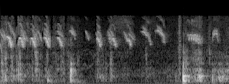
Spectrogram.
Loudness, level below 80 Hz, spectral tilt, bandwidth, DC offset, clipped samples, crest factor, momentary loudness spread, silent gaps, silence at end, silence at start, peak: -17 LUFS; -46 dBFS; -3 dB/octave; 10.5 kHz; 0.2%; under 0.1%; 20 dB; 8 LU; none; 0 s; 0 s; 0 dBFS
